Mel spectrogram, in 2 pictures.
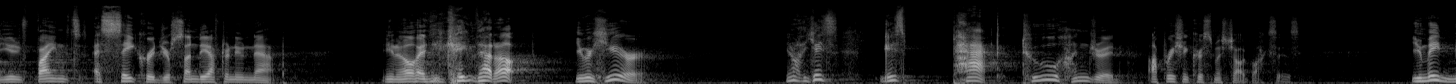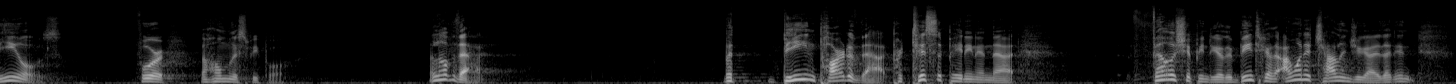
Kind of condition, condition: setting, large echoing room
